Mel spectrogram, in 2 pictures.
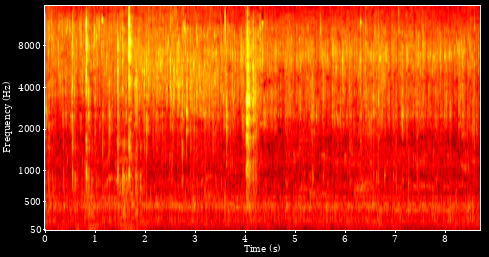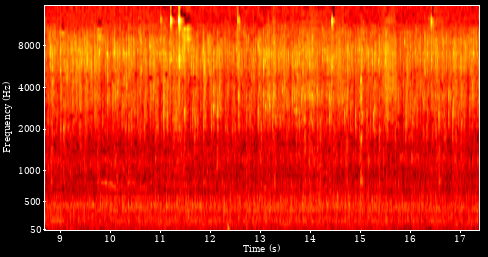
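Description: Hot cooking oil sizzling and crackling steadily in a frying pan after battered chicken drumsticks have been deep-fried, with a couple of sharper clicks from a metal spatula, about 4 and 11 seconds in.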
